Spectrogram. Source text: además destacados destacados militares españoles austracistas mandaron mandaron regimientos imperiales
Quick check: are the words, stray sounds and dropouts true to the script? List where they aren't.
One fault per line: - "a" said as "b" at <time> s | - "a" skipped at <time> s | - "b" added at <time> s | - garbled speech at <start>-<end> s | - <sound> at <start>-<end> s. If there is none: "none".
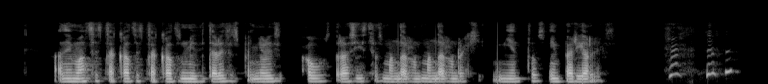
- laugh at 6.6-7.4 s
